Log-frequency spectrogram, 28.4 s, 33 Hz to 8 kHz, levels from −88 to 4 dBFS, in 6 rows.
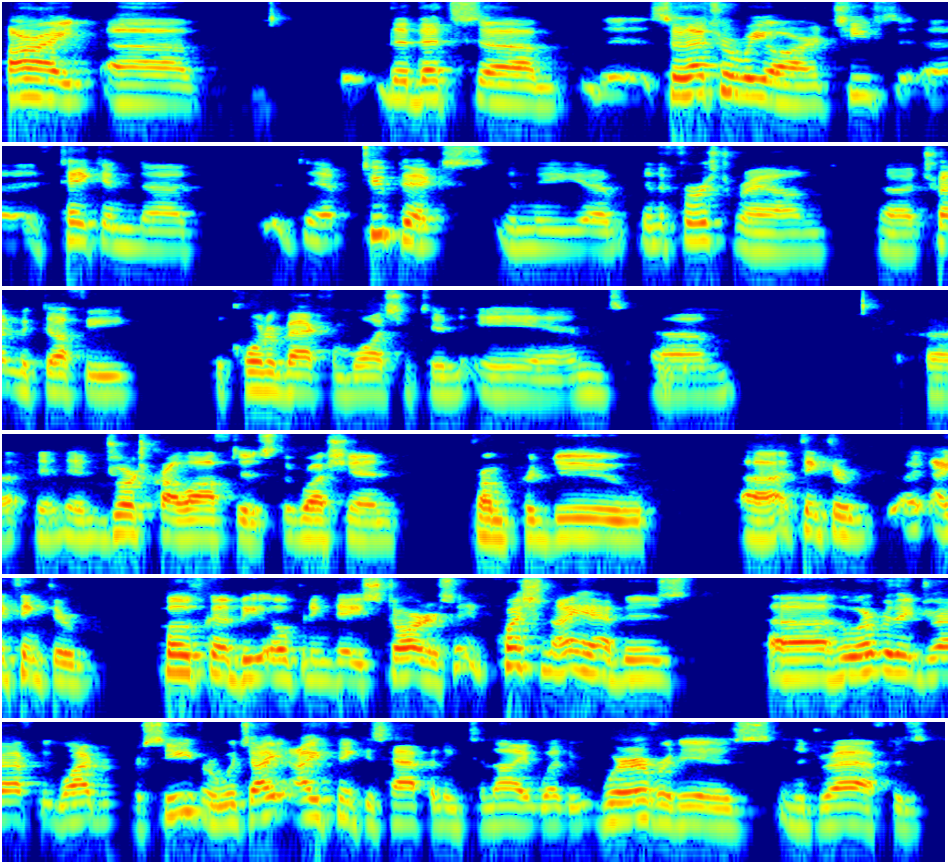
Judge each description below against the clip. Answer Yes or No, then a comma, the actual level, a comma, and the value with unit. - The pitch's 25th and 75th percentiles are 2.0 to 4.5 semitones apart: No, average, 5.2 semitones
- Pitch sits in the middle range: Yes, medium, 155 Hz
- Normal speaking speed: Yes, average, 180 wpm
